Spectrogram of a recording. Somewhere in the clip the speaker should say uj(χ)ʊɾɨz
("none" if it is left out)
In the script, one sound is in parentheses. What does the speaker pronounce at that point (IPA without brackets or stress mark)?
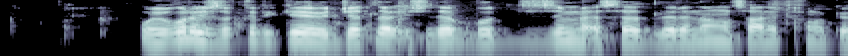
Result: ʁ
